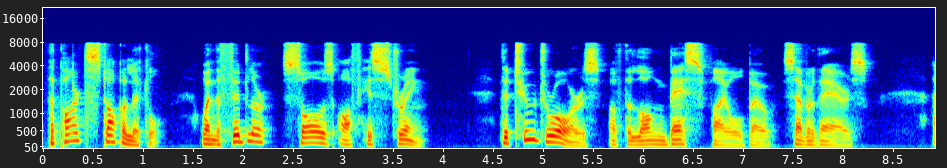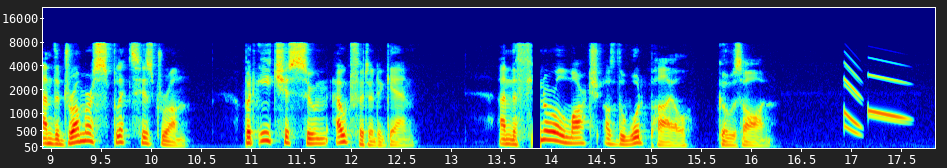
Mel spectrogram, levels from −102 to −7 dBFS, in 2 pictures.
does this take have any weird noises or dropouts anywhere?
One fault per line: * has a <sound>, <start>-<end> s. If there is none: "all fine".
* has a dropout, 13.8-13.9 s
* has a chirp, 16.9-17.6 s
